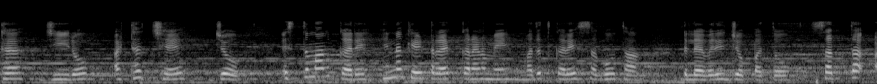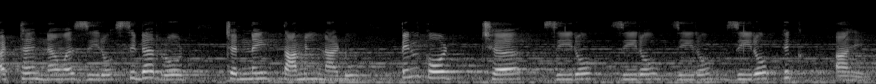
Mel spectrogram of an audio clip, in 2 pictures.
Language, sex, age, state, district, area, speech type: Sindhi, female, 18-30, Rajasthan, Ajmer, urban, read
